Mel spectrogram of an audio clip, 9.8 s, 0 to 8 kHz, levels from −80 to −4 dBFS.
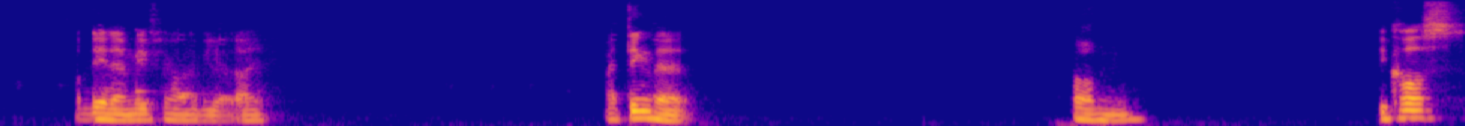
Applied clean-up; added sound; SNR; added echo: neural mask model DeepFilterNet 3.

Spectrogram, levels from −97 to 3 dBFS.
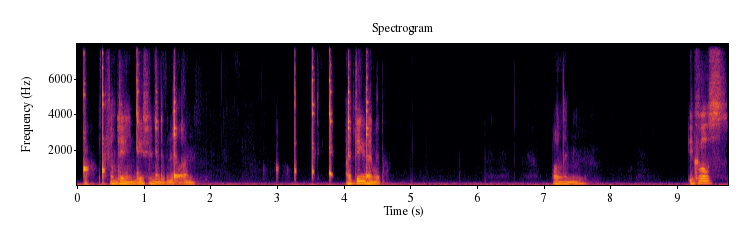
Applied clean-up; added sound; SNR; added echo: neural diffusion model UNIVERSE++.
